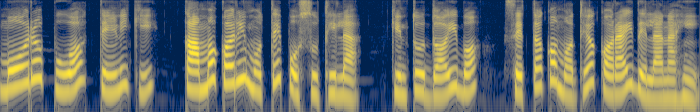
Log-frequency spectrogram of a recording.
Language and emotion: Odia, neutral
